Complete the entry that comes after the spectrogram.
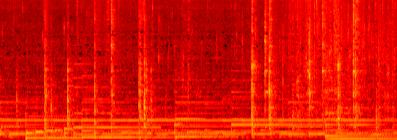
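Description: Sliced onion, garlic, curry leaves, dals and freshly added green chillies sizzling in hot oil in a metal pan while a metal ladle stirs them. The ladle clicks and scrapes against the pan, more often in the second half.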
